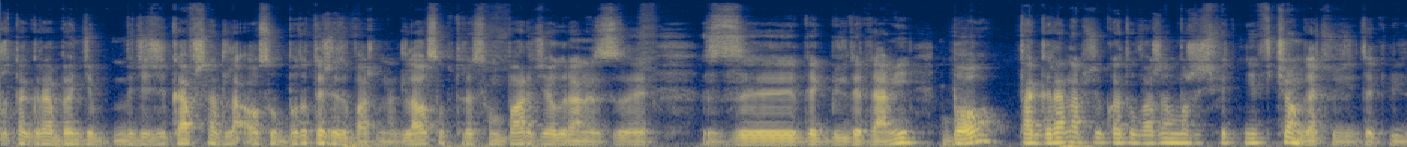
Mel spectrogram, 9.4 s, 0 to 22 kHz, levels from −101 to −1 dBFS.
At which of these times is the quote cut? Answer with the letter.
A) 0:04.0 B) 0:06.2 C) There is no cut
B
